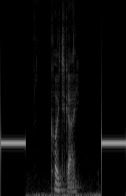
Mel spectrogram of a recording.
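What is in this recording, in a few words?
"coetgae", Welsh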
